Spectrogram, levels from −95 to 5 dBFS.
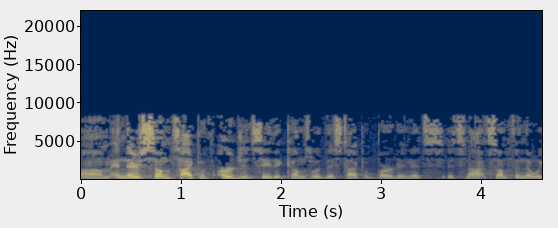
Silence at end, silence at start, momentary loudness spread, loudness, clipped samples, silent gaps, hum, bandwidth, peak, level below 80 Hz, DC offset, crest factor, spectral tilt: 0 s; 0 s; 15 LU; -24 LUFS; under 0.1%; none; none; 8.8 kHz; -4 dBFS; -68 dBFS; under 0.1%; 20 dB; -2 dB/octave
